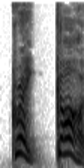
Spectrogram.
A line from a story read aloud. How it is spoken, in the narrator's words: he exclaimed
